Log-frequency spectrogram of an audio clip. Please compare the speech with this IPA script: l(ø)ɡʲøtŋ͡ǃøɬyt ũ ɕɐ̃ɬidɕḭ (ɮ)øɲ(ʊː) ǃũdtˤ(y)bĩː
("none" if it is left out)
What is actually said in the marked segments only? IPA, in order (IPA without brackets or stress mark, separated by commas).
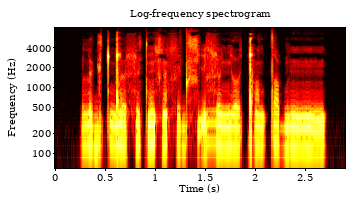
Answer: ø, ɮ, əː, y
